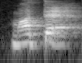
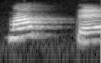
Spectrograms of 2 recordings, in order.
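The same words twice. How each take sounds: First: 待て with a quick single t; short t, no tsu. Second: 待って with a held double t stop; long small tsu. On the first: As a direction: clip 待て with no held stop. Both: Shown as a demonstration. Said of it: "Can you hear the difference?".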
